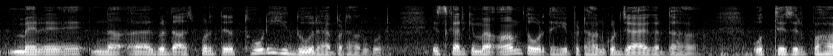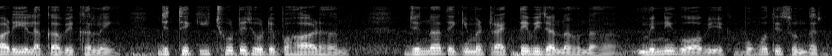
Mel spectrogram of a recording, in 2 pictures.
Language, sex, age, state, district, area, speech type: Punjabi, male, 18-30, Punjab, Pathankot, urban, spontaneous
